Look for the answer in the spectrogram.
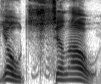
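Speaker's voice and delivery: high-pitched, urgent mock plea; urgent hushing. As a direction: imitate telling a screamer to calm down. Friends calm screaming woman in robbery.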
